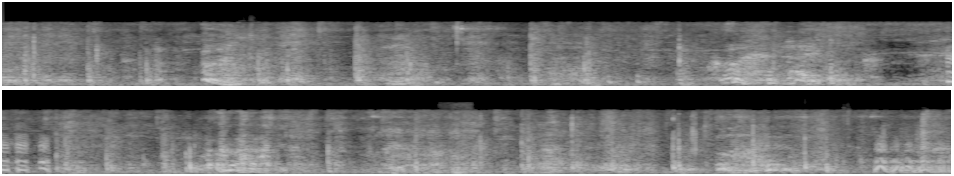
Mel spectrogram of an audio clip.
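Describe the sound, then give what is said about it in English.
A dog whimpers and whines with panting and shuffling movement throughout, sounding slightly muffled and thin as if played back from a video, with faint voices mixed in. “the dog seemed to like it. At one point, yes, but at one point there is a flinch.”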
